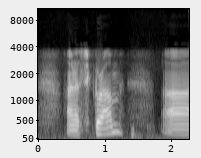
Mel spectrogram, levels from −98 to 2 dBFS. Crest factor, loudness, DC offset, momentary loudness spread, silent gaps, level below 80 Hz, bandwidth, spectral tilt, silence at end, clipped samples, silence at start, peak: 18 dB; -21 LUFS; under 0.1%; 16 LU; none; -60 dBFS; 4 kHz; -8 dB/octave; 0 s; under 0.1%; 0.05 s; -4 dBFS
